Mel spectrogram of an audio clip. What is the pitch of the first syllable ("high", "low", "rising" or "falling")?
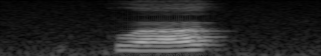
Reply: rising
